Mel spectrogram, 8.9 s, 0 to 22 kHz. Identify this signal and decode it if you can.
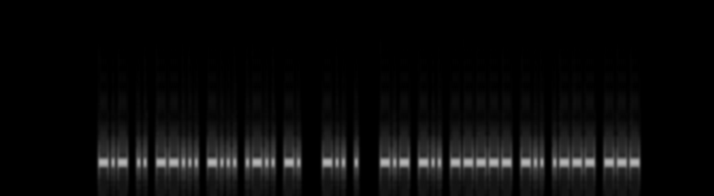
Morse code, heard as a keyed tone, about 32 wpm, 700 Hz. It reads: KI7BLN DE KD0DJO
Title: USA Callsign DE Callsign 30wpm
